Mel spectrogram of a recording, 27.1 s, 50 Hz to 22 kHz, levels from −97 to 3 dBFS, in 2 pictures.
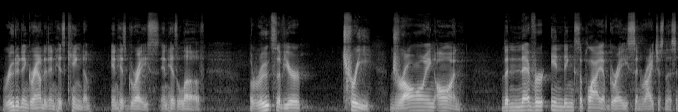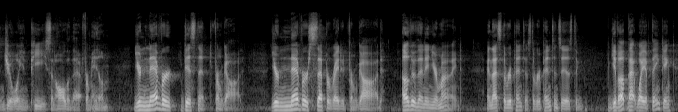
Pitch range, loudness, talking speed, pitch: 95-130 Hz, -28 LUFS, 145 wpm, 115 Hz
